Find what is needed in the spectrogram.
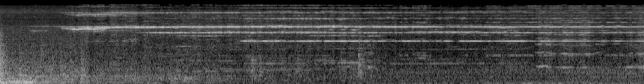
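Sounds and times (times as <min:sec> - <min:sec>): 
low rolling rumble of an iron ore freight train: 0:00.0 - 0:02.8
steel wheels of a long iron ore freight train screeching into a station: 0:00.2 - 0:06.4.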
